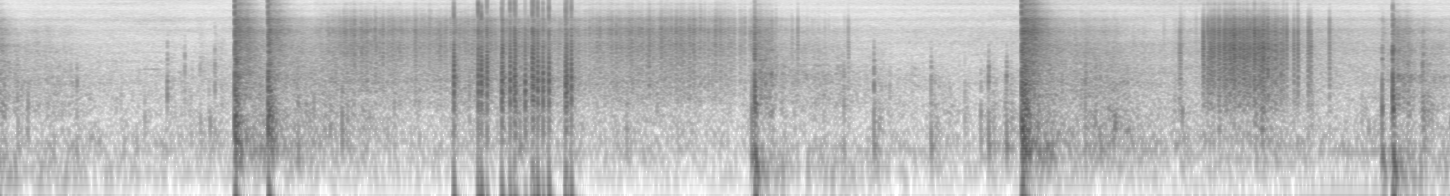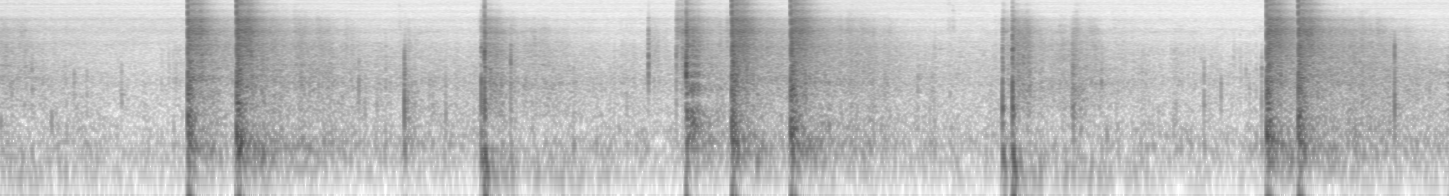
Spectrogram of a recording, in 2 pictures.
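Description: Aerial firework shells bursting, a sharp boom every few seconds and sometimes two in quick succession. A spell of dense crackling comes about five seconds in, and another around twelve seconds in.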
